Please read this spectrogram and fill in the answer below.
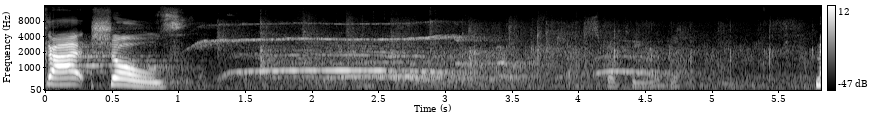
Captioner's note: cheers and applause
